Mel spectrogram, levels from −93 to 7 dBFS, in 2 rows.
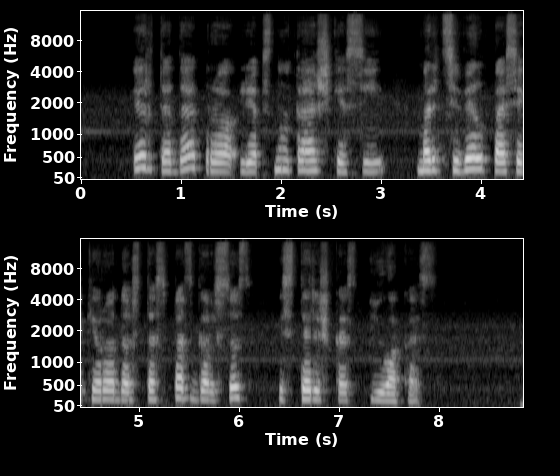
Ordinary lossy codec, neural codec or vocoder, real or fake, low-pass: MP3, 96 kbps; vocoder, 44.1 kHz, 128 mel bands, Pupu-Vocoder; fake; 14.4 kHz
